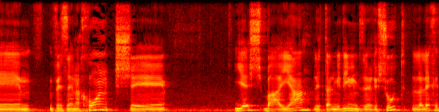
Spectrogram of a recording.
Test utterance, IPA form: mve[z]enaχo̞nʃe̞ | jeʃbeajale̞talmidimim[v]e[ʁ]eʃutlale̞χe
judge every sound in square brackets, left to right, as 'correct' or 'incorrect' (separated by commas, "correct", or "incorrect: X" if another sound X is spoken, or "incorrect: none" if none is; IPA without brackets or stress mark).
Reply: correct, incorrect: z, correct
